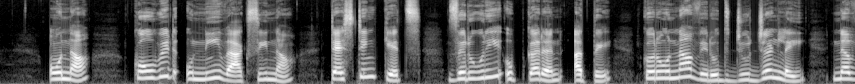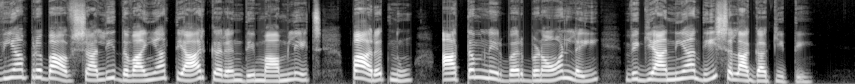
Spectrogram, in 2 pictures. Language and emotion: Punjabi, neutral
